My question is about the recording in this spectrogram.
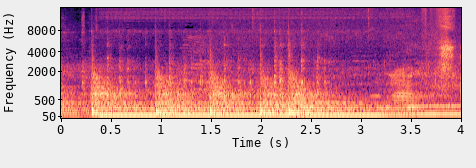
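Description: Large drum with a clear head being struck repeatedly, about two to three hits a second, over a steady low drone.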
